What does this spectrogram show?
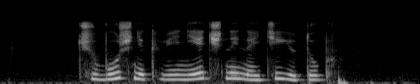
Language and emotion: Russian, neutral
